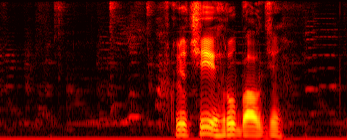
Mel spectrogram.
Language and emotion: Russian, neutral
